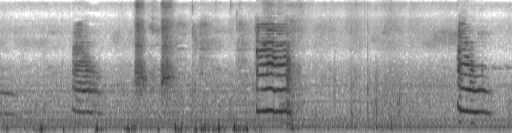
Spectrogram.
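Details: A parrot imitating cat meows, copying another species' vocal repertoire as if trying to communicate with it: three drawn-out, harmonic mews at roughly four-second intervals, the middle one loudest and longest, with faint clicks and room noise between.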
